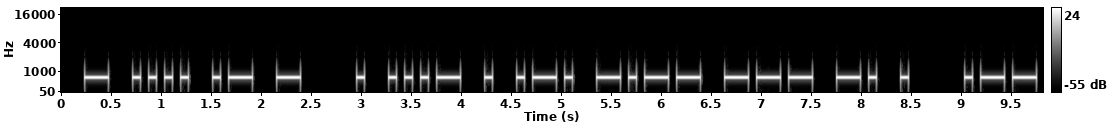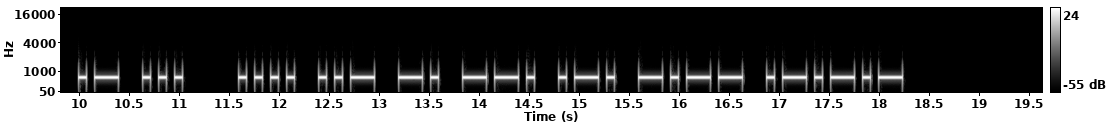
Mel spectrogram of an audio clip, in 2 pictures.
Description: Morse code, heard as a keyed tone, about 15 wpm, 700 Hz. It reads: THAT EVERYONE WAS HUNGRY.
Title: Sentences from Top 1400 Words 15wpm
